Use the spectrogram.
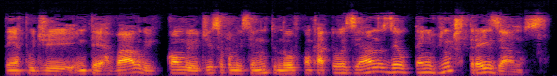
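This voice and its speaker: A man's voice: on the low side, a little fast, dark tone, slightly rough. A Brazilian man, a criminal defense lawyer, talking as a guest in a casual live-stream interview over a phone, wordy and self-deprecating with jokes.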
